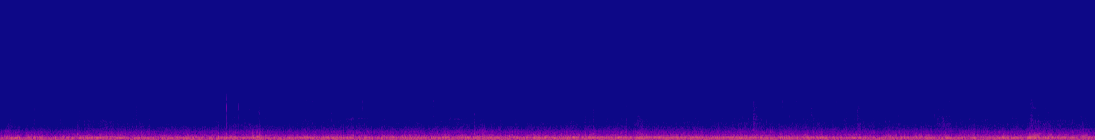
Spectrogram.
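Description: Tyres hum steadily as a vehicle rolls along pavement.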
